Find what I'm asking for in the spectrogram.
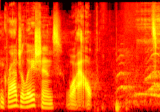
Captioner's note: applause and cheers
